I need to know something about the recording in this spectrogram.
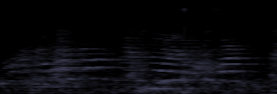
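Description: Faint, distant voices in the background, children's voices among them, with no one speaking close by.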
